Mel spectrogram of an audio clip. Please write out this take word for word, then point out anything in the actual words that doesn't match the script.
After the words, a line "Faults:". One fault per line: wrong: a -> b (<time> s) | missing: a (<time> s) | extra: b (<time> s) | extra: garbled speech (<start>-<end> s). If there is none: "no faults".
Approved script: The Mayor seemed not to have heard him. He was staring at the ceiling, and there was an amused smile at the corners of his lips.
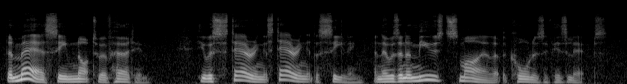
The Mayor seemed not to have heard him. He was staring staring at the ceiling, and there was an amused smile at the corners of his lips.
Faults:
extra: staring (2.7 s)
